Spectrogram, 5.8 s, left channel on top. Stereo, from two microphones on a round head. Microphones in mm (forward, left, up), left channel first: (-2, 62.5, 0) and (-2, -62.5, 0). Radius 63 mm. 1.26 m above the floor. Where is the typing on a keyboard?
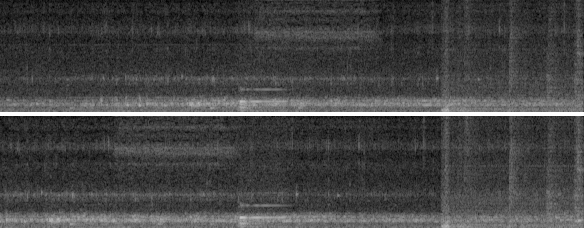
10° right (ahead or behind), 0.7 m.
